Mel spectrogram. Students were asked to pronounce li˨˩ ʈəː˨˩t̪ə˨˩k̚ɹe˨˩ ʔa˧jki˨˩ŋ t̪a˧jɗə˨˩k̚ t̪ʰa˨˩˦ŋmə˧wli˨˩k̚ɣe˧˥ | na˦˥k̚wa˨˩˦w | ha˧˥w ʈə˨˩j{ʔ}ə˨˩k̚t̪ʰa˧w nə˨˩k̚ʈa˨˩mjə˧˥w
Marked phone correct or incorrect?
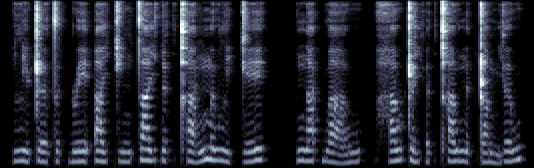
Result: correct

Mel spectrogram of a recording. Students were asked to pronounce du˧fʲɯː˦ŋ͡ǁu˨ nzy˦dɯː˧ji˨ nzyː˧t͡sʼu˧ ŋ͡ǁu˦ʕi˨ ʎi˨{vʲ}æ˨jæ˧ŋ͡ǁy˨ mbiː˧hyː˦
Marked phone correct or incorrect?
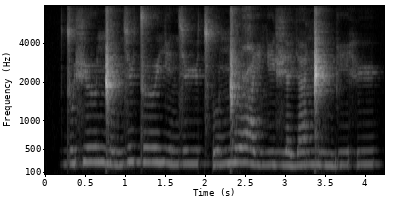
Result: correct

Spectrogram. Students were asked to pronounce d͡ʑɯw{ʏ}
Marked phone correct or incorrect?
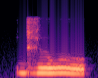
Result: incorrect: u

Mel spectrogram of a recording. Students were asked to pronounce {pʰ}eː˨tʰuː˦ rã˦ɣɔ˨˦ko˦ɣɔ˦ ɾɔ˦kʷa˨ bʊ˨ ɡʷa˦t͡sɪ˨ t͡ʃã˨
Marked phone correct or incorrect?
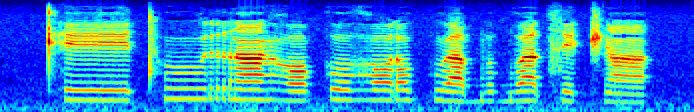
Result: incorrect: kʰ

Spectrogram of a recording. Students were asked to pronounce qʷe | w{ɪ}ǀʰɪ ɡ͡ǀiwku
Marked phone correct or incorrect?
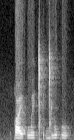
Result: correct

